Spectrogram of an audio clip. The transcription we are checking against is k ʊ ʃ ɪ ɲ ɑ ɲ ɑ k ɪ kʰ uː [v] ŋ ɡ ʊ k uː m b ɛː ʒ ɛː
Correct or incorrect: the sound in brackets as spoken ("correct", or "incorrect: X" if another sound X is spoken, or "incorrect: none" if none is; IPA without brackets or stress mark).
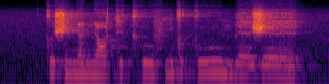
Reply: incorrect: f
